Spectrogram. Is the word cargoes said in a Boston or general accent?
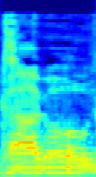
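Boston. The word is said in a Boston accent. The speaker calls it right.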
